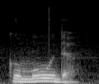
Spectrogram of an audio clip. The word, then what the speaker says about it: kumuda: Kumuda. If both the first two vowel sounds were long, this would be said as kumuda. Kumuda. And finally, this would be pronounced kumuda. All three vowel sounds being short.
